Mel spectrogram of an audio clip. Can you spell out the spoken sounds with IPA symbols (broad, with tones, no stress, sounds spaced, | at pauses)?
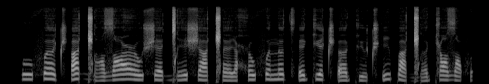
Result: u˧ f ɜ˦˨ t͡ʃʼ a˦ ɡ͡ǁ ɜ˨ zˤ ɜ˧ ʕ u˨ ʃ ɛ˧ ɡ͡ǀ e˦ ʃ a˧ ǁ ɛ˨ i̯ ħ u˧ f ə˧ n ə˦˨ t͡sʼ e˦ kʲ a˦ t͡ʃʼ ɜ˧ kʲ u˨ t͡ʃʼ i˦ p a˨ ɡ͡ǁ ɜ˧ kʲ ɛ˦ zˤ ə˧ f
